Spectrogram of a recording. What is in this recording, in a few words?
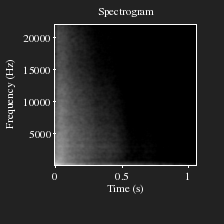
12 SNARE, MAPLE SNARE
